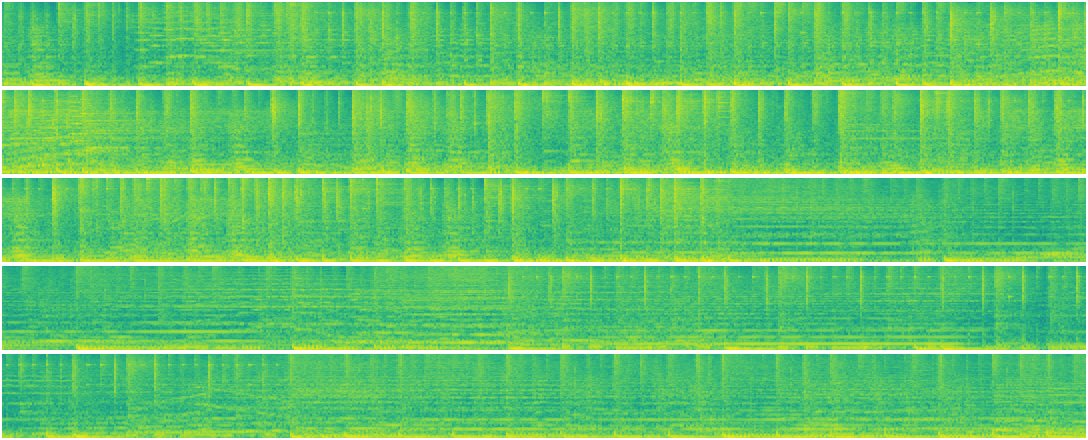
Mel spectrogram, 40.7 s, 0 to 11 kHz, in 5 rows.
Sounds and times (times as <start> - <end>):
Music: 0.0 - 40.6.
